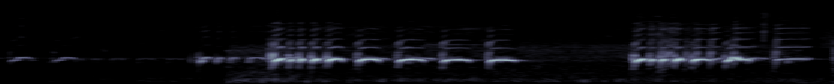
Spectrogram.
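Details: Female zebra dove calling, used as a lure to draw in males: rapid strings of short staccato coos, some soft single notes first, then two loud fast bursts of repeated clipped notes.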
